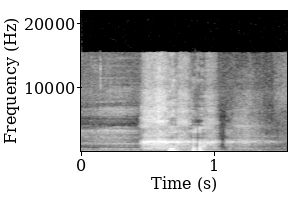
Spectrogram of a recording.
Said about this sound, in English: I don't know why I keep yawning so much, dude. What the heck? I don't know what just got into me. I'm just like sitting here yawning up a storm now.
